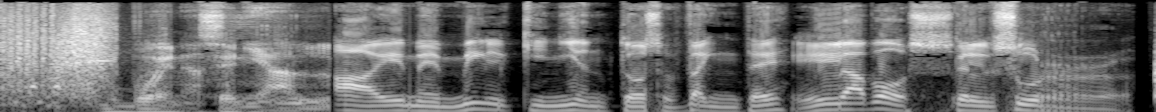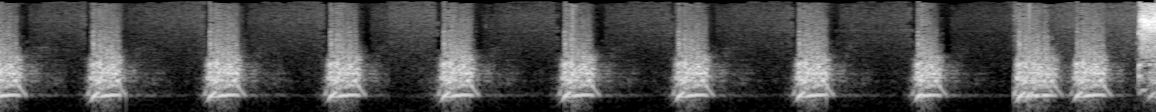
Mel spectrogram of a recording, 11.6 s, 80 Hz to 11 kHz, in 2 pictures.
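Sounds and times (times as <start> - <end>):
speech: 0.8 - 5.8
dog barking: 5.8 - 11.5.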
